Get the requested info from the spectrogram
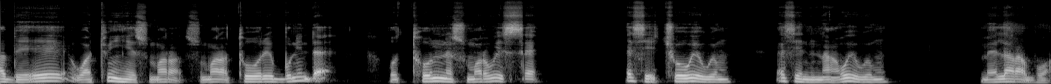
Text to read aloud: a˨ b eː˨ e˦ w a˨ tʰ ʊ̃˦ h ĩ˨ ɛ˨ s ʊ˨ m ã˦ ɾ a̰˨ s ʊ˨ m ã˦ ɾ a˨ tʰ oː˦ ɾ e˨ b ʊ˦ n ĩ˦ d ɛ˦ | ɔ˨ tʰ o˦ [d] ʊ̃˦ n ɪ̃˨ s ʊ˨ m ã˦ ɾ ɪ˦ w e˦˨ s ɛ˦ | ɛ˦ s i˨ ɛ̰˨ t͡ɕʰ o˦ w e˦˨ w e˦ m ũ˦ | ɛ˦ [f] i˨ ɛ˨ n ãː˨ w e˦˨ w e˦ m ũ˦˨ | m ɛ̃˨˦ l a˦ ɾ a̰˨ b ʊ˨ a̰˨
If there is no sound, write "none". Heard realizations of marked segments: n, s

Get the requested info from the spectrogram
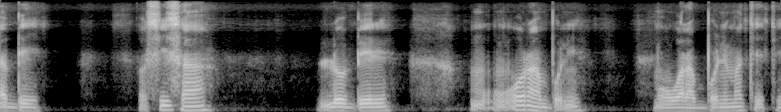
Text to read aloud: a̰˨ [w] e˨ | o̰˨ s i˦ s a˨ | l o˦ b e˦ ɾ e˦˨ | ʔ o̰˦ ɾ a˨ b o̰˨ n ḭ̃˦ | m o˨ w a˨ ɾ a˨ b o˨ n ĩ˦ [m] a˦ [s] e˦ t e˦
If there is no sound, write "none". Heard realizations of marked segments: b, m, t

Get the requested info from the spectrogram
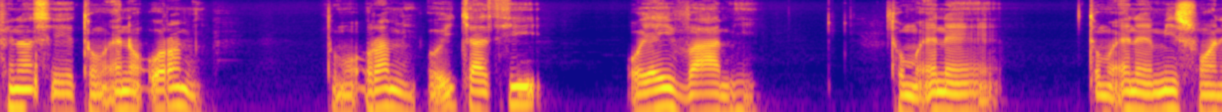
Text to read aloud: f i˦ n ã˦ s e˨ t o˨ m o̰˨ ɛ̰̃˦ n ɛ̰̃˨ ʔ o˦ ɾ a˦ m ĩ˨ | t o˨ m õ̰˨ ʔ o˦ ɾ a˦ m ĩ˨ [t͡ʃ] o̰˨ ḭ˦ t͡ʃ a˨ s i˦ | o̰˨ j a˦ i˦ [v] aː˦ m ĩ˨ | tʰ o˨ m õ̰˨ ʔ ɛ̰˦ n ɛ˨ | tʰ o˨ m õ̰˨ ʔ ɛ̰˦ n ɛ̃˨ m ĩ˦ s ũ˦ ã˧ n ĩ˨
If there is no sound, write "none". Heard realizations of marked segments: none, v

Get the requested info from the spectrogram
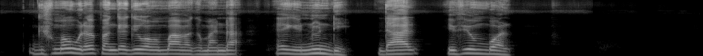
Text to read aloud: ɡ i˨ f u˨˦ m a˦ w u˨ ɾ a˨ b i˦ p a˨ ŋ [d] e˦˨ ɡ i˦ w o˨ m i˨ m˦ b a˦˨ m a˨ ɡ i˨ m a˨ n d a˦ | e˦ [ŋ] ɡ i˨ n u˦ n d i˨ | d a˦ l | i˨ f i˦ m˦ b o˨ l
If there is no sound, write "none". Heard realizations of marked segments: ɡ, none

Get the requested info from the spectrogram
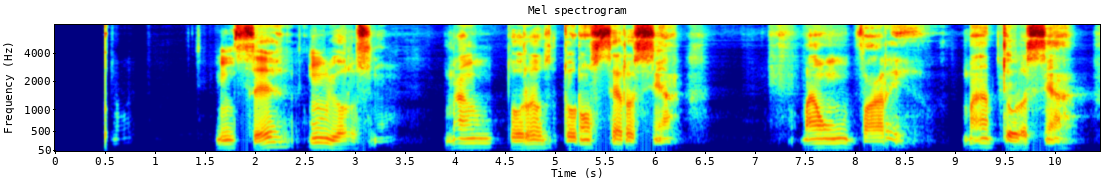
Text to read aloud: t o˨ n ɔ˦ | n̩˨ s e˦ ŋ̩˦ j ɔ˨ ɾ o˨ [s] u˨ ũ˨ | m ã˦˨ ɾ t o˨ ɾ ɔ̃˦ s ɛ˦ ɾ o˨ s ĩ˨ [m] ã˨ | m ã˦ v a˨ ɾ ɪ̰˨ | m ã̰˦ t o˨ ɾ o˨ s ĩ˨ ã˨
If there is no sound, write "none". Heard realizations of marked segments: s, none

